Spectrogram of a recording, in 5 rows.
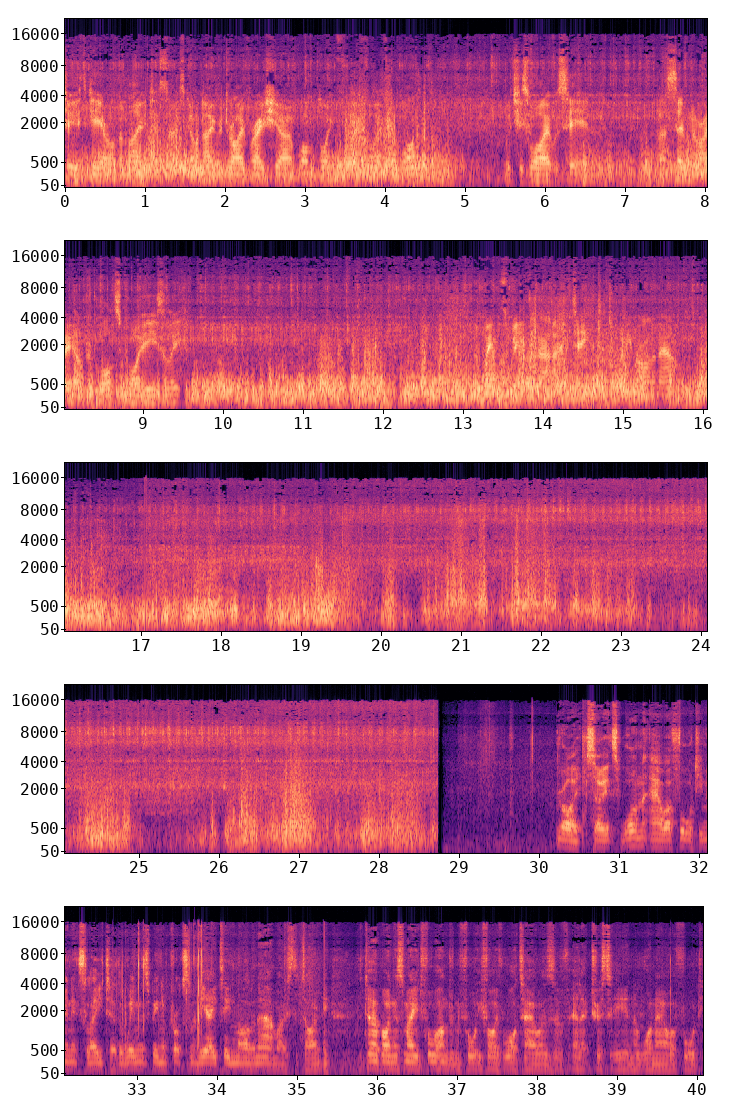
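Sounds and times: gusty wind buffeting microphone: 0:00.0 - 0:28.8.

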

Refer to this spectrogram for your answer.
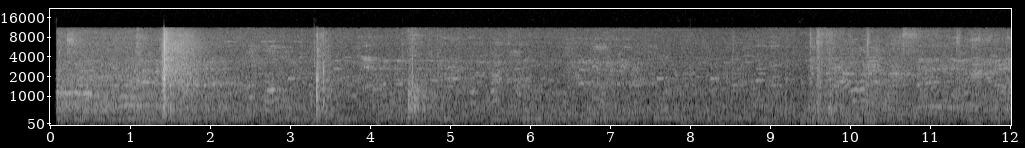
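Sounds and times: faint outdoor background noise: 0:00.1 - 0:12.0.

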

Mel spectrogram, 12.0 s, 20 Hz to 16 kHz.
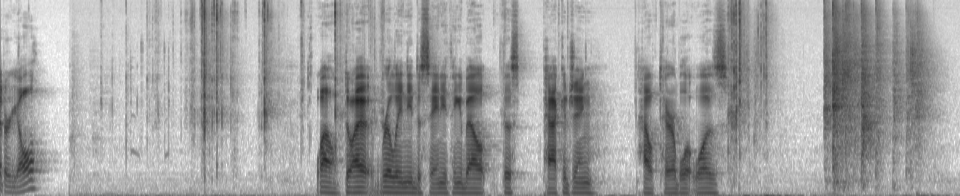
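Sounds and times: plastic packaging crinkling: 0:00.9 - 0:04.9.

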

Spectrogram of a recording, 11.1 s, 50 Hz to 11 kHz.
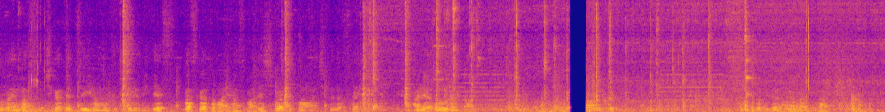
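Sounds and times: person speaking: 0:00.0 - 0:06.4.

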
